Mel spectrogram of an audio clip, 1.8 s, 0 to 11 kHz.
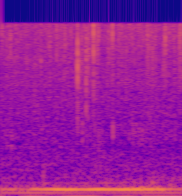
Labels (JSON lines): {"label": "anthrophony, boat engine", "recorder": "SoundTrap 500"}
